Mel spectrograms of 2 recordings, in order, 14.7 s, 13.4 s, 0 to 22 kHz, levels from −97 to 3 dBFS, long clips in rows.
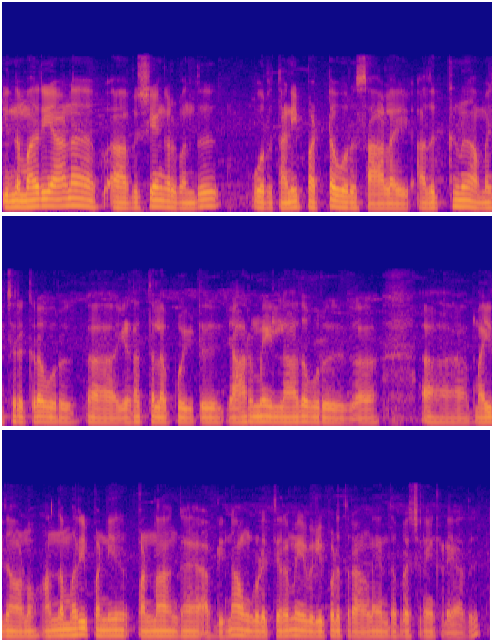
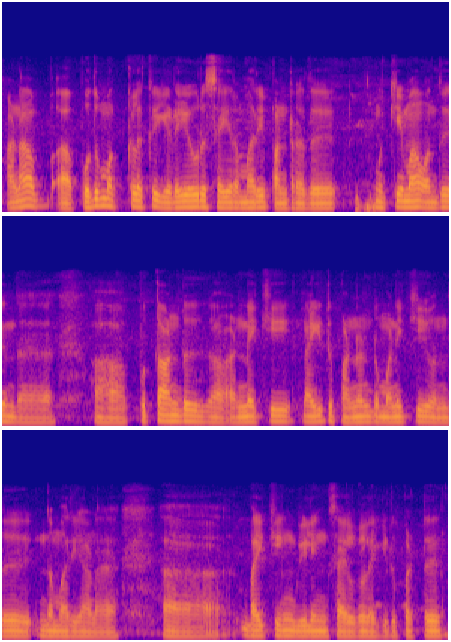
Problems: none marked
